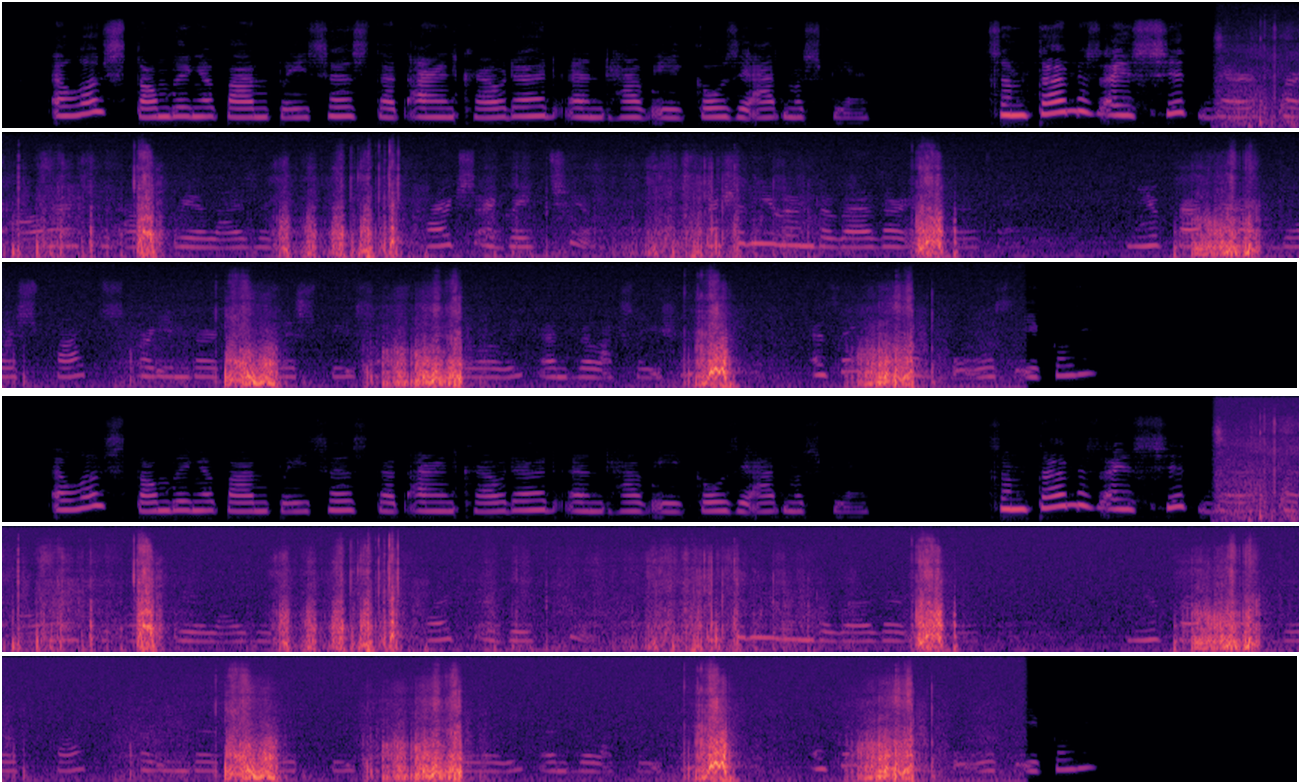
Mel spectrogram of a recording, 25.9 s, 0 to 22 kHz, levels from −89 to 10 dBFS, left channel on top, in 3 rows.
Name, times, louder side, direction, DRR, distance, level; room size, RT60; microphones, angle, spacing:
voice 1, 0.3-5.8 6.6-10.7 11.5-12.7 13.1-15.5 16.1-21.9 22.7-24.6, left 2 dB, 55° left, 3.8 m, -46 dB
Zipper (clothing), 8.1-9.8 10.4-11.5 11.9-14.1 14.7-15.0 16.4-17.0 17.3-17.4 18.1-18.2 18.7-19.2 19.7-20.5 21.8-22.2 22.9-23.5, right 2 dB, 30° right, 0.7 m, -28 dB
open air
head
